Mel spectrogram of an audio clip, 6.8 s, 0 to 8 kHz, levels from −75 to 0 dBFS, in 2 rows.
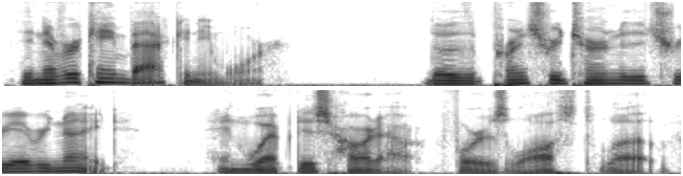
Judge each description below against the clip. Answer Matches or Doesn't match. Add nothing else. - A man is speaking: Matches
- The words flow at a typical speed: Doesn't match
